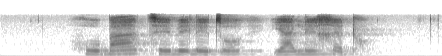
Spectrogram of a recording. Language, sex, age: Southern Sotho, female, 23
